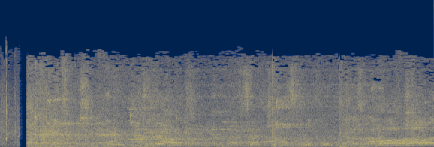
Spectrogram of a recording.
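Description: Live game sound in a gymnasium: a basketball bouncing on the hardwood court amid crowd voices in a large echoing hall. The audio cuts out suddenly for a moment about a quarter second in.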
